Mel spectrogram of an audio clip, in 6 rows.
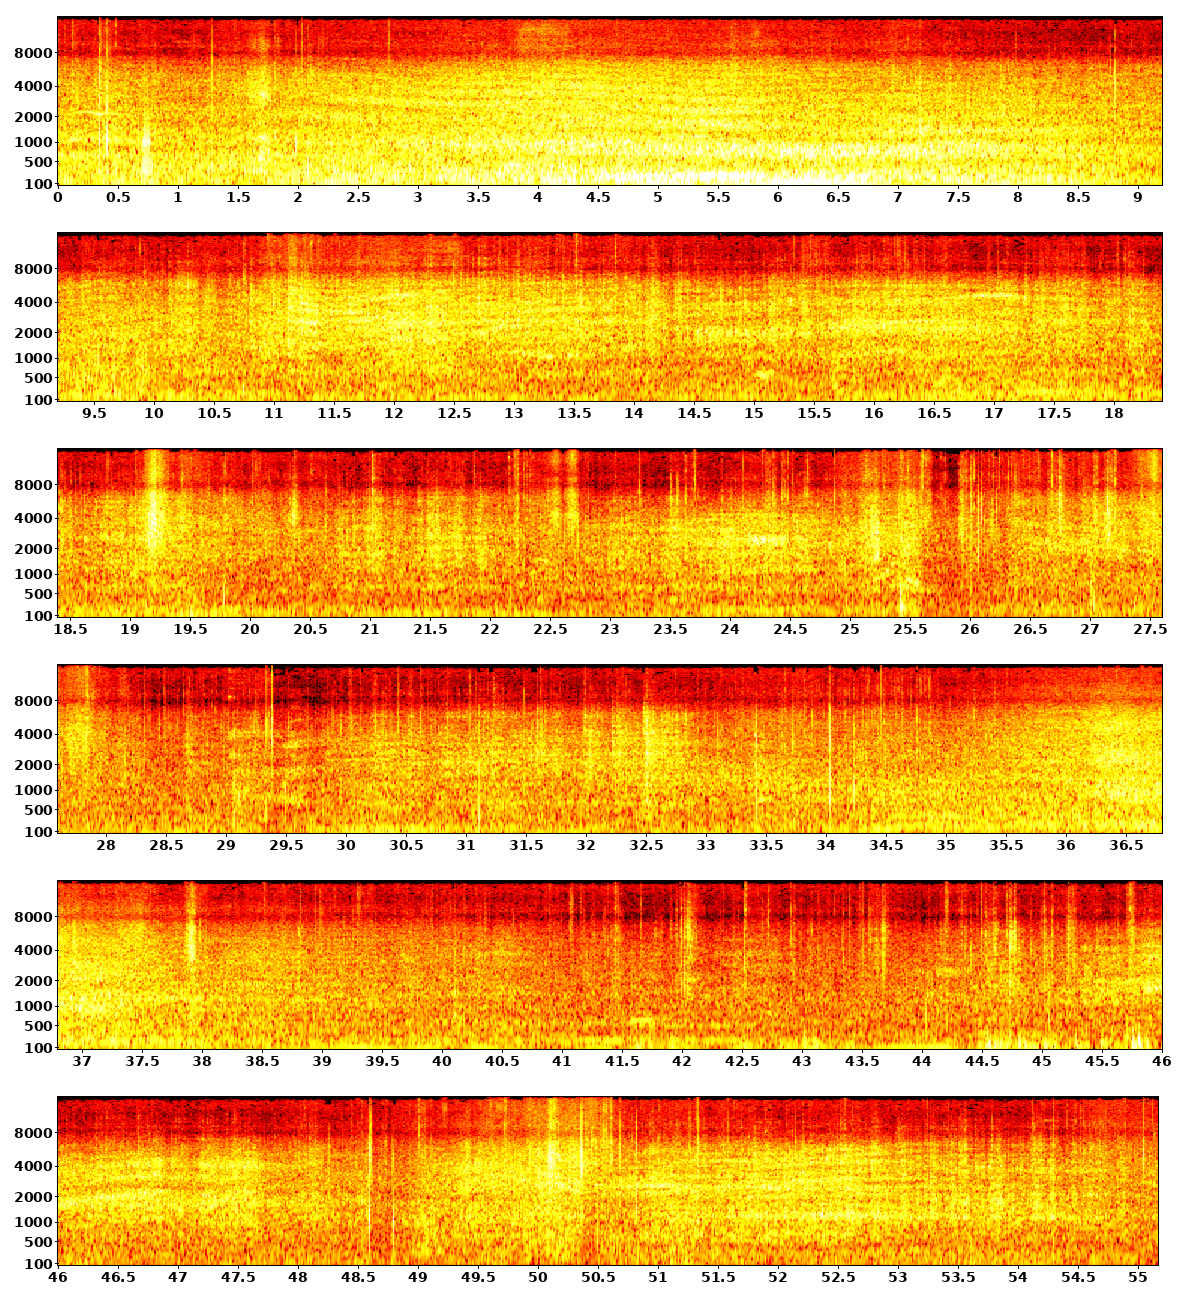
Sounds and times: Outside, urban or manmade: 0:00.0 - 0:55.1
Vehicle: 0:00.0 - 0:55.1.

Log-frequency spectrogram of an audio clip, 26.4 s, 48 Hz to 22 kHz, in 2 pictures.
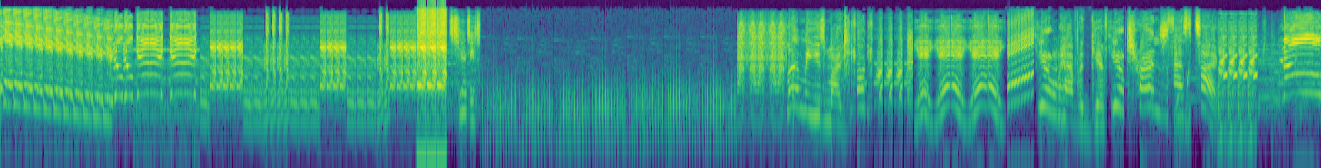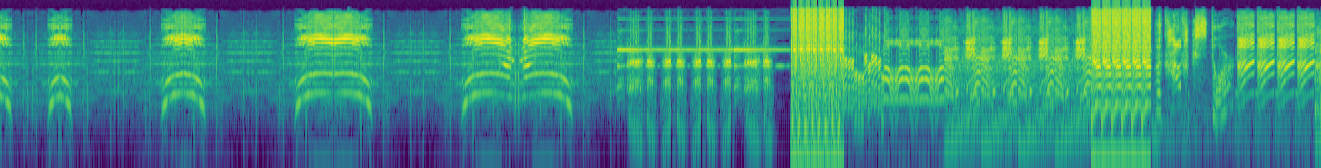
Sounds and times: Music: 0:11.3 - 0:21.1.

